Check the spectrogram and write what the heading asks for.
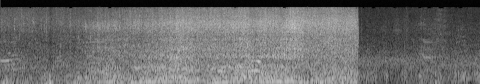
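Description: Wind and water noise on a yacht's open deck, with a voice underneath. It cuts off suddenly about four and a half seconds in to a quieter sound.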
